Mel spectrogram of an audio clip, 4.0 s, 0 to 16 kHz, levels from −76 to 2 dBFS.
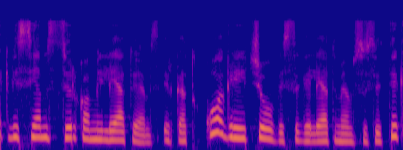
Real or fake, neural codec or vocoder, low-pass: fake; vocoder, 22.05 kHz, 80 mel bands, WaveNeXt; 9.9 kHz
